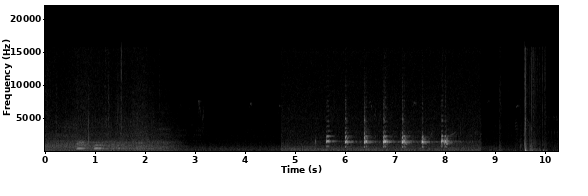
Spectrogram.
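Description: A turkey yelping: a run of about eight evenly spaced notes, roughly two and a half a second, lasting about three seconds, after faint rustling at the start.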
